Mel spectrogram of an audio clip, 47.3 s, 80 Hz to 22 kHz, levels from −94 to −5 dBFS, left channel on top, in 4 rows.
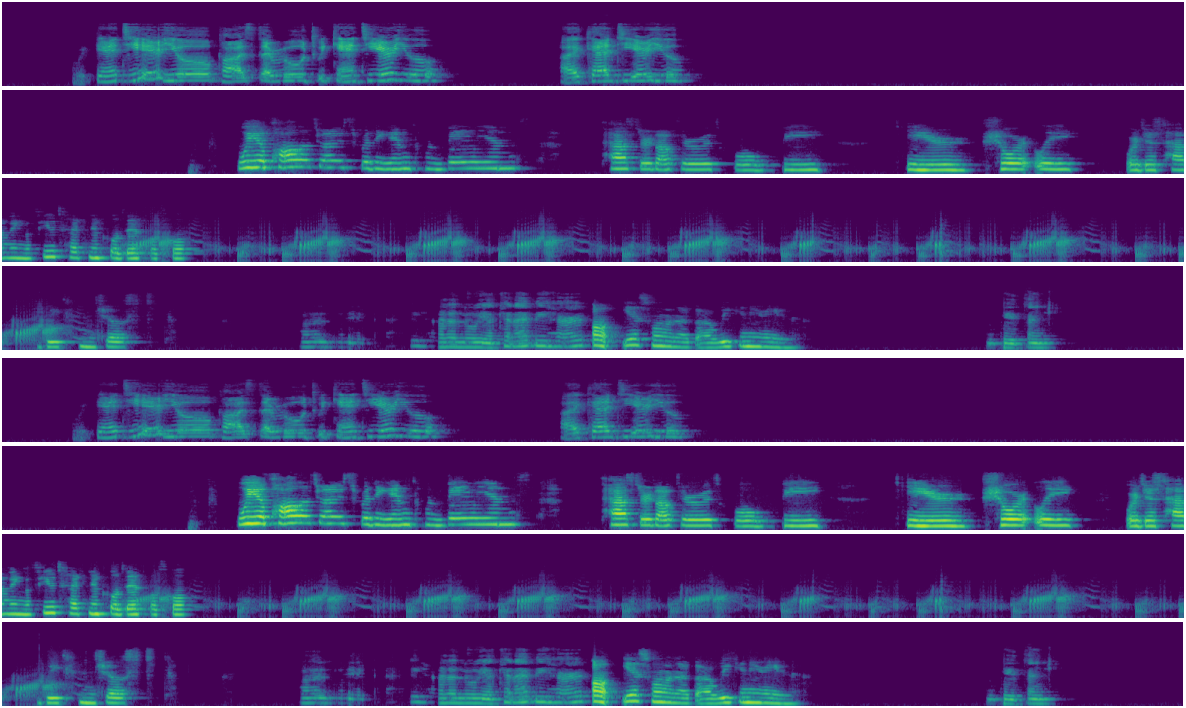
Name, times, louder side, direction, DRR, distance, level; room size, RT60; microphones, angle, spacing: voice 1, 0.7-4.4 5.6-6.9, left 6 dB, 85° left, 0.9 m, -37 dB
voice 2, 14.2-17.0 17.9-20.0 20.9-22.5 23.1-25.5 35.9-36.7 38.5-38.7 39.6-39.7 41.4-43.4, right 6 dB, 80° right, 0.4 m, -26 dB
sound 1, 24.3-36.7, left 2 dB, 60° left, 2.0 m, -48 dB
voice 3, 39.8-41.3 45.3-45.9, equal, 5° left, 1.3 m, -39 dB
10.5 x 8.2 x 5.2 m
head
